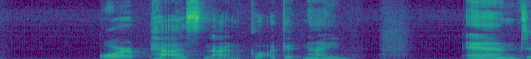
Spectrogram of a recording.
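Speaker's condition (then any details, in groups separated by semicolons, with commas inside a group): Multiple sclerosis; needs time to get voice up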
